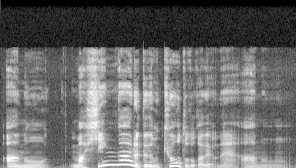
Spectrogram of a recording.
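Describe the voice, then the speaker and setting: A young woman in her twenties from Niigata, Japan, hosting a casual livestream chat and answering viewers with quick reactions and frequent laughter. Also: deep voice, wildly swooping pitch, creaky, fairly bright tone. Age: 20s. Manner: chatty, reacts to comments, laughs often. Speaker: livestream host chatting with viewers.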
